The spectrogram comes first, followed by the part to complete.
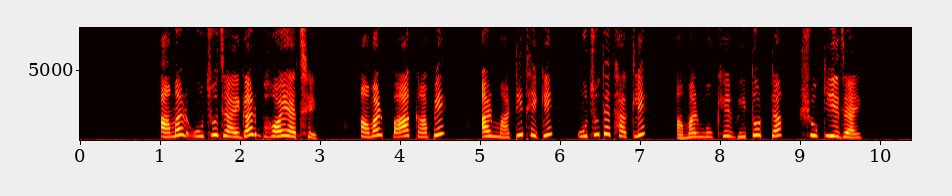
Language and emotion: Bengali, fearful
